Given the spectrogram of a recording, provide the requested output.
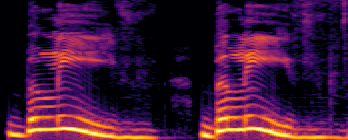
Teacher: E esse ie do meio aí, esse encontro vocálico, vai soar i, gordinho mesmo, recheado, tá? Então vamos ter believe, believe, terminando o som no v, ok?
